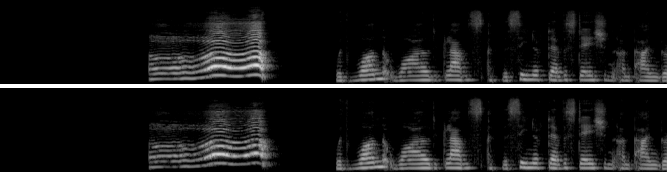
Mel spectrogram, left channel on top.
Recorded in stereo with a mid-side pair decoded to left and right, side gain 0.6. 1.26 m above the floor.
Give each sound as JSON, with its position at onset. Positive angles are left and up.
{"t": 1.5, "sound": "a scream", "azimuth_deg": 10, "distance_m": 1.5}
{"t": 3.4, "sound": "a woman speaking", "azimuth_deg": -15, "distance_m": 0.6}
